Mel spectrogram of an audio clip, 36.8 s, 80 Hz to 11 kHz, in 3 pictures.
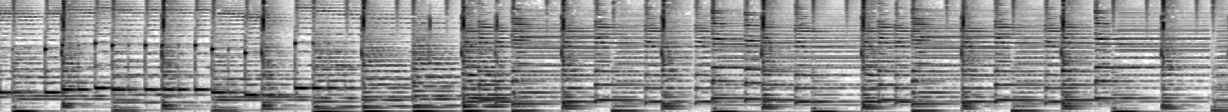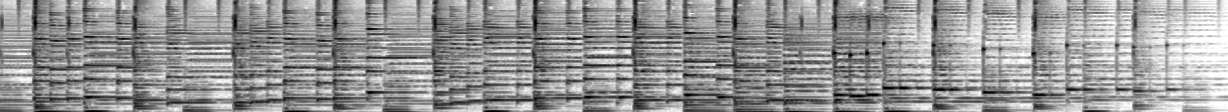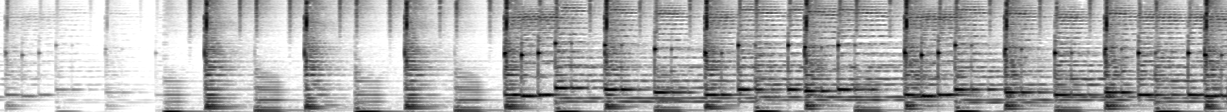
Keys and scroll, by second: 3.7 space, 14.4 4, 18.5 typing, 19.8-22.5 typing, 28.1 Escape, 28.1 space.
